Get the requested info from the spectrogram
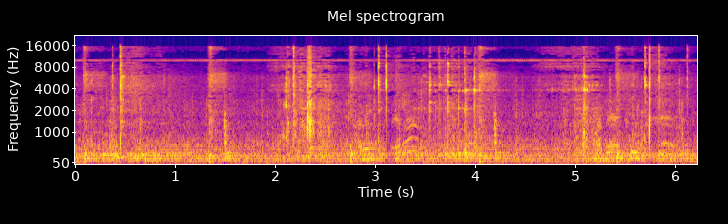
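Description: HYXG-1R automatic single-head test tube capping machine running, its rotary table turning with a steady mechanical whirr and irregular sharp clicks and clinks, about eight in six seconds, the loudest about two seconds in.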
